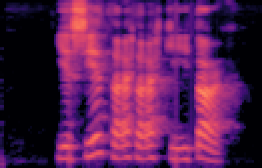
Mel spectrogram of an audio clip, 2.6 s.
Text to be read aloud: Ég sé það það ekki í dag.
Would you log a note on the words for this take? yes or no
no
